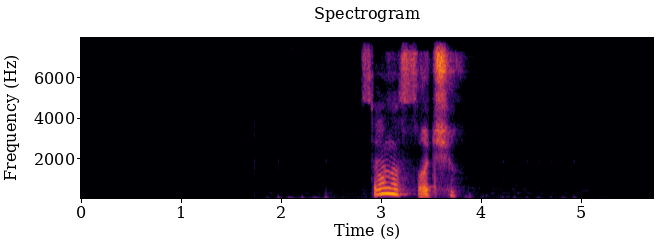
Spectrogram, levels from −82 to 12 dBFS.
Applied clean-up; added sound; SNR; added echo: neural mask model DeepFilterNet 3.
